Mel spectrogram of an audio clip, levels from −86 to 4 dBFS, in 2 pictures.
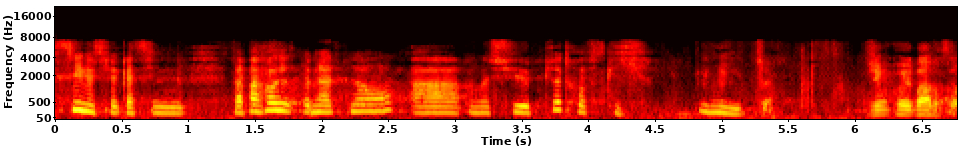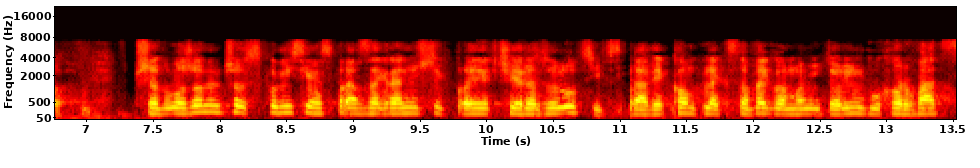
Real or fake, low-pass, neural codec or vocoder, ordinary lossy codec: fake; 7.2 kHz; codec, 16 kHz, 2 kbps, FreqCodec, smaller model; none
